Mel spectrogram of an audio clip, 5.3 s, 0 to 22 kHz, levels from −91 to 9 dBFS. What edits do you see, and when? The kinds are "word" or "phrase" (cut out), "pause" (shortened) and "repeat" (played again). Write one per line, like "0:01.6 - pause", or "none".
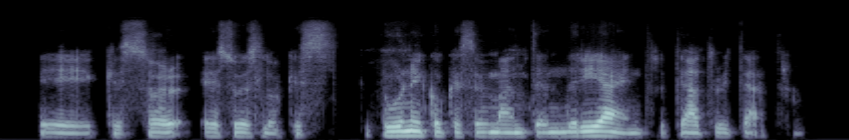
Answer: none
